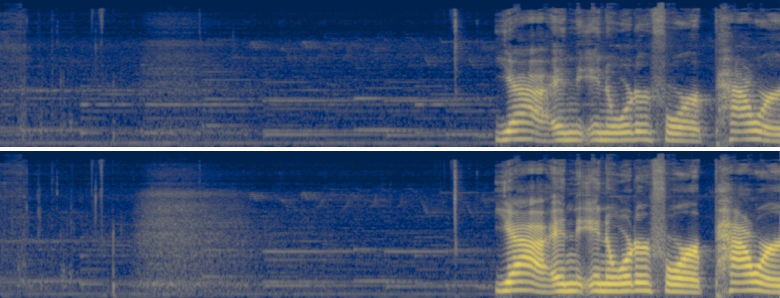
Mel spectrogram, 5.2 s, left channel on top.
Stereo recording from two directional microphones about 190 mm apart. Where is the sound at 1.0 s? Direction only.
60° right (ahead or behind).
